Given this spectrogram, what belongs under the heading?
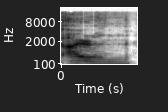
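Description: It has a slight R sound, American style.

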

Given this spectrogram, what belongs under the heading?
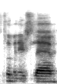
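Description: It is said in a serious, tense tone. Time is running out and it is urgent. The speaker calls it wrong. "doctor is to be very serious now, only 2 minutes left. Maybe it is expressed in my tone"

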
